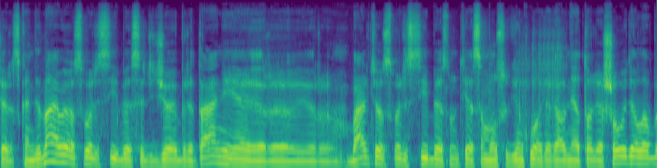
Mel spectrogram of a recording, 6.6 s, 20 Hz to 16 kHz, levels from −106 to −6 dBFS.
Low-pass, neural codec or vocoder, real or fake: 14.4 kHz; none; real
